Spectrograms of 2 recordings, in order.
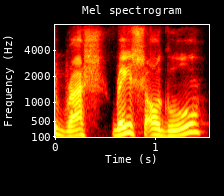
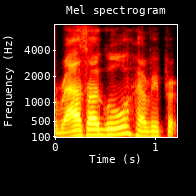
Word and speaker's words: Ra's al Ghul: Now we have Batman One Bad Day, Ra's al Ghul, or Raz al Ghul, however you choose to pronounce that.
